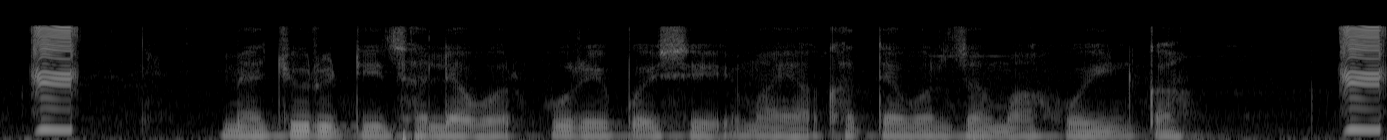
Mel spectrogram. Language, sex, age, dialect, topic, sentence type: Marathi, male, 25-30, Varhadi, banking, question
